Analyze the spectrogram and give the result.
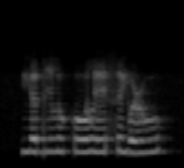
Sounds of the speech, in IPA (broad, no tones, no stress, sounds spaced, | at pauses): j ɛ d i l u k o l e s ɪ j o ɭ u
